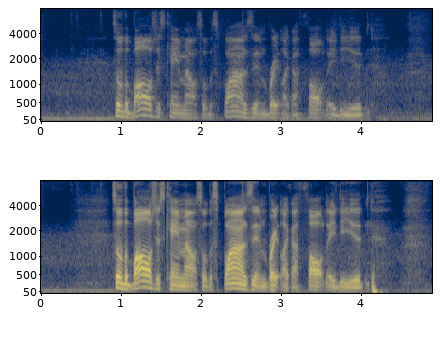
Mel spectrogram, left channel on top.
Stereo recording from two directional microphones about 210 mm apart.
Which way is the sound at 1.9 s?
90° right.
